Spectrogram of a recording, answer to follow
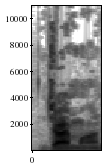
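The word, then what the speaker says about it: Djimon: Jaimon, yeah. Okay, because I've never actually heard his name said out loud. Yeah, I thought it was Digimon for a long time. It's Jaimon.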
